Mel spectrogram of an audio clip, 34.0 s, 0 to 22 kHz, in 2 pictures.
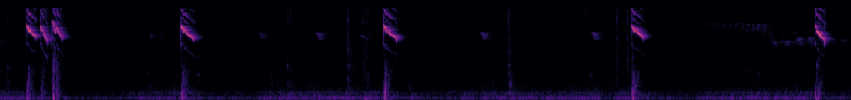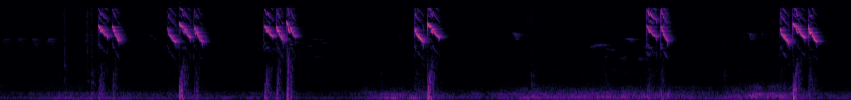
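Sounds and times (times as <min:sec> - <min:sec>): faint low hum: 0:00.0 - 0:34.0
white-eye chirping: 0:07.2 - 0:08.0, 0:25.3 - 0:26.0, 0:28.8 - 0:30.6, 0:31.8 - 0:33.5.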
